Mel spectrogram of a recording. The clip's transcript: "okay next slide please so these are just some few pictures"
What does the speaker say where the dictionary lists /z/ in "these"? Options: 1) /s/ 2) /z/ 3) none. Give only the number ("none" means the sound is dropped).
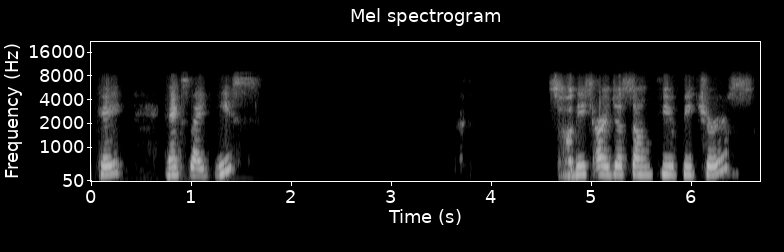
1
